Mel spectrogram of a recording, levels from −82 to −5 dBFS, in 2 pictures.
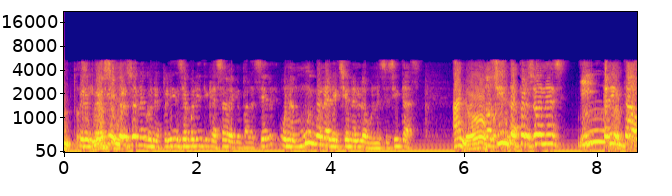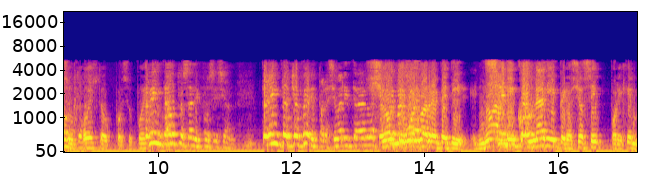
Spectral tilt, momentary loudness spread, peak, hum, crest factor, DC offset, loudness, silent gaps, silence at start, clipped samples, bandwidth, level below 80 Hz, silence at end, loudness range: -7.5 dB/octave; 9 LU; 0 dBFS; none; 6 dB; under 0.1%; -7 LUFS; none; 0 s; 4%; 5.4 kHz; -18 dBFS; 0 s; 4 LU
